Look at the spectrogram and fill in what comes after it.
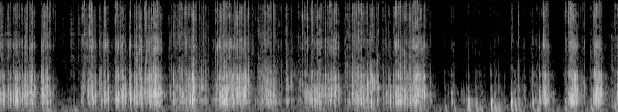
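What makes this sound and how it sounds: Long nails scratch and flick the black plastic bristles of a mint plastic detangling hairbrush, making dense, rustling bursts of crackly scratching. After about four seconds the sound turns sparser as the back of the brush is handled, with separate short, dry taps and clicks.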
